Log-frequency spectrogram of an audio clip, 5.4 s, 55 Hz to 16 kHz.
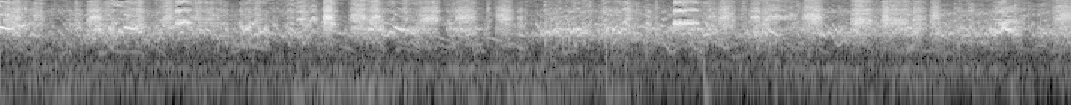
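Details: Chorus of budgies from an aviary colony on 22 June 2025, a continuous tumble of chirps, squeaks and warbled notes from many birds at once, with a sharper squeaky note standing out near the middle.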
